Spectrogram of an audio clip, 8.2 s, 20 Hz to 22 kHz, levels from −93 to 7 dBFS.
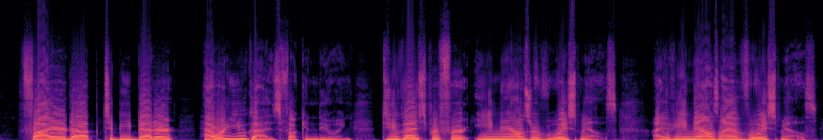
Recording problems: distortion; slight; 10 dB below the speech

